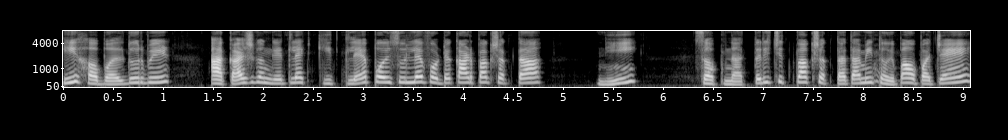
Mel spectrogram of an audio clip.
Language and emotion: Goan Konkani, surprised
